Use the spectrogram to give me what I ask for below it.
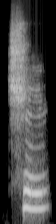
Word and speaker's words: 吃: Okay, ch pronounced as 吃. 吃. So you retreat your tongue a little bit.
